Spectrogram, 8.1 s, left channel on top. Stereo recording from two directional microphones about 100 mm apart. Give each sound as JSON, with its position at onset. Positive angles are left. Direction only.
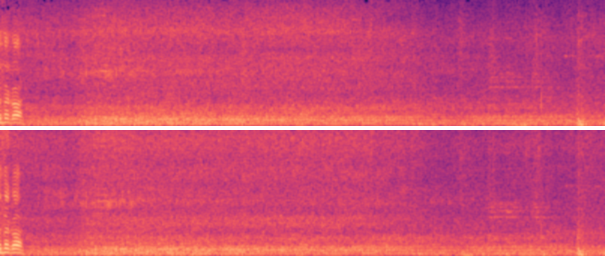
{"t": 0.0, "sound": "speech", "side_deg": -90}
